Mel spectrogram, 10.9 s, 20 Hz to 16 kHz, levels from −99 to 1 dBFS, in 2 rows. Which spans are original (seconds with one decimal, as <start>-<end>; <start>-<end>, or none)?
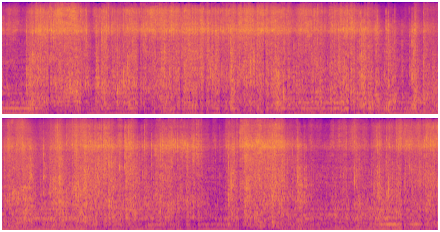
0.0-5.6; 6.5-10.9

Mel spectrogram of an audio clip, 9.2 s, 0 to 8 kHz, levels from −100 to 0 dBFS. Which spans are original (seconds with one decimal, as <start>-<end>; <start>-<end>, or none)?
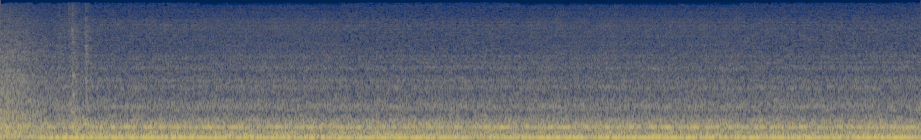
0.0-2.0; 3.4-5.2; 7.4-9.2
